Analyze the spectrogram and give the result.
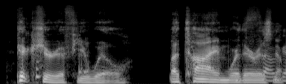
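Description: In a put-on character voice with a fairly low pitch, a man speaks at a moderate pace on a very clean recording with a silent background. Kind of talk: dramatic narration.

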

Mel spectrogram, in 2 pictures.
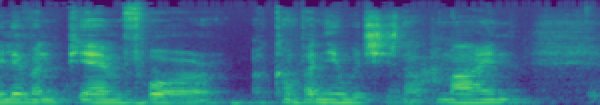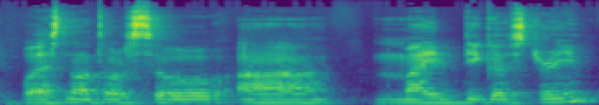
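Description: A man talks with a Swiss French accent. His pace is fairly slow. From Switzerland, Geneva. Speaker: digital consultant. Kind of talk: interview. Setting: co-working space.

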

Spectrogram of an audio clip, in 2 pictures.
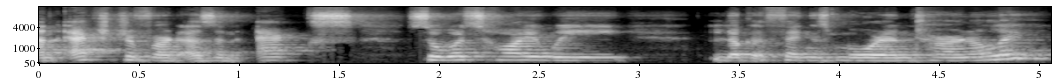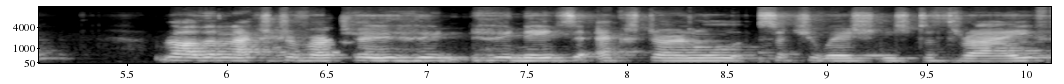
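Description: Bright, sharp female speech with an Irish accent, fairly slow and fairly even in intonation. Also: medium pitch for a woman. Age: 50s. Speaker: LinkedIn brand builder. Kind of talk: casual interview.

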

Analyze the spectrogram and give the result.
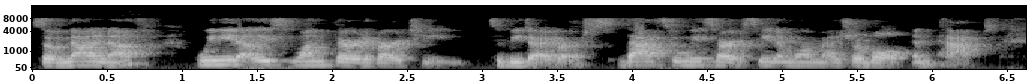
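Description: A woman with an American accent, fairly low in pitch, at a moderate pace with fairly even intonation and audible room echo. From Pennsylvania, near Philadelphia. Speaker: investment specialist. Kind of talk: interview.

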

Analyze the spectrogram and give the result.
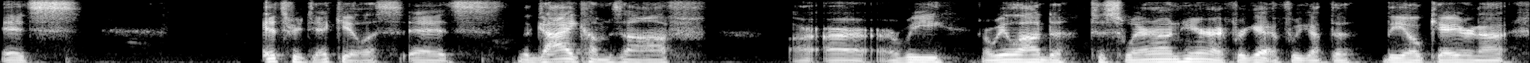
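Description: At a moderate pace, a man speaks with a plain, everyday voice. His pitch is fairly low and his intonation fairly even. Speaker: podcast co-host, school teacher. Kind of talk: casual comedic banter podcast.

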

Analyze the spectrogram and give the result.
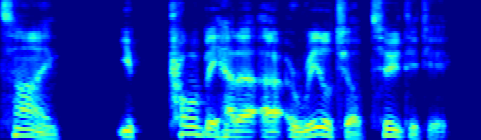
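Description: A man with an English accent and a bright, sharp tone at a moderate pace, in a very clean recording with a silent background and a dry, close sound with no echo. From English Midlands. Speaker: podcast host. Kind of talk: interview.

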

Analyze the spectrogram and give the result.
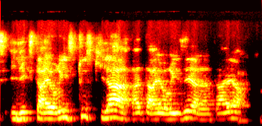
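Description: A man speaks at a very slow pace. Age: 30s. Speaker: dog trainer. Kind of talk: casual chat.

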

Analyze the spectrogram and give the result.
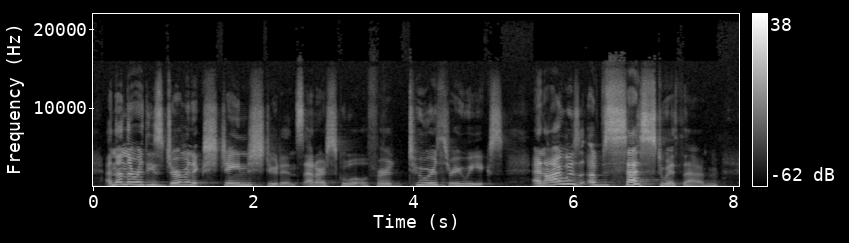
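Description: Through noticeable background noise, a woman with an American accent talks at a fairly slow pace in a high pitch with very wide pitch swings. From US Midwest, Milwaukee, Wisconsin. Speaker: storyteller. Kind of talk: live storytelling performance.

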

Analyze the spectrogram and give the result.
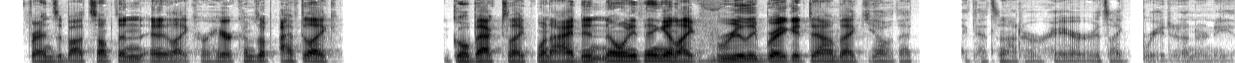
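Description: A man with an American accent, medium pitch and vocal fry, very fast and monotone with flat intonation, in a dry, close sound with no echo. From US Midwest, suburban Minnesota. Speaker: podcast guest. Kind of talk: casual chat.

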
